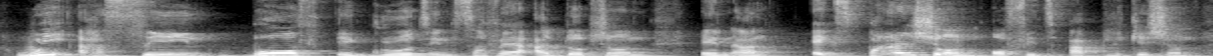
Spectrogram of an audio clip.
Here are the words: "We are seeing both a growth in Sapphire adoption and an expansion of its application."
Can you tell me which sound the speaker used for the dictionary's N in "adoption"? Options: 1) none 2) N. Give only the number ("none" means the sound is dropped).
2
